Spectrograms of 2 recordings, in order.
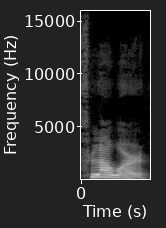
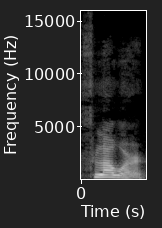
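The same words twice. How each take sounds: The two takes are said the same way.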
